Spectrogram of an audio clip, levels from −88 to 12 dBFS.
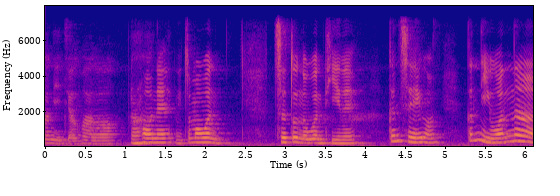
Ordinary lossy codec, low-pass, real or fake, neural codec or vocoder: none; 7.2 kHz; real; none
